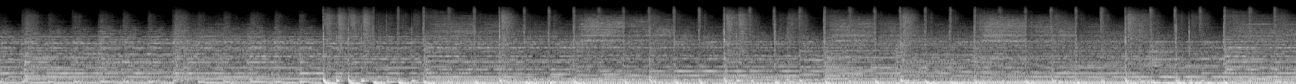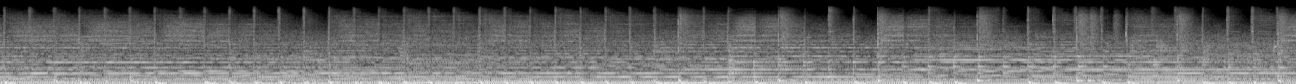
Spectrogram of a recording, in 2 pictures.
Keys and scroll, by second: 2.8 ctrl+k, 3.7 Escape, 4.7 F2, 7.7 ctrl+k, 8.3 Escape, 12.9 c, 13.4 Escape, 14.5 F4.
